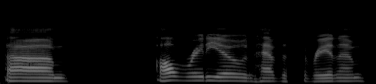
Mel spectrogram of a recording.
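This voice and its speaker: A man's voice: on the high side, flat delivery, slow pace, clear, resonant tone, no room sound, highs cut off. A man playing a tabletop roleplaying game, chatting casually as he talks through decisions.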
